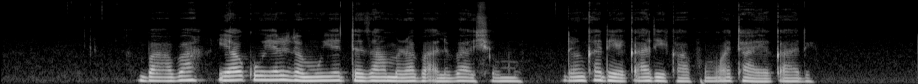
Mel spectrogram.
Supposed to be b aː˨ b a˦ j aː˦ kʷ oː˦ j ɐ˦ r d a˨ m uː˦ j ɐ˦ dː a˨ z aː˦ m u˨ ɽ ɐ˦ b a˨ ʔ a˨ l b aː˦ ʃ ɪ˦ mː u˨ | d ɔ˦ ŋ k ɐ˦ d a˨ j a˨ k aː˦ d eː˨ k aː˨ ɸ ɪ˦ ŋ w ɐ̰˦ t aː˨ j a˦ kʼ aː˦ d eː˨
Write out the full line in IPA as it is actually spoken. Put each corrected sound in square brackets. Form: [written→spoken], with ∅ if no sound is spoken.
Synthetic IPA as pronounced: b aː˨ b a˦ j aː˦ kʷ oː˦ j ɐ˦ r d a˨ m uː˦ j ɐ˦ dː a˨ z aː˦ m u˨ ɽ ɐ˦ b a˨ ʔ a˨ l b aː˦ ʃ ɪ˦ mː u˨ | d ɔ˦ ŋ k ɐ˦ d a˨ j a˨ [k→kʼ] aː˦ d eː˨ k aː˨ ɸ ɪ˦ ŋ w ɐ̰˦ t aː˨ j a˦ kʼ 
